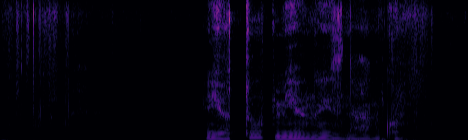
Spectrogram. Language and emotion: Russian, sad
